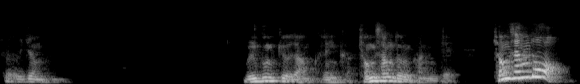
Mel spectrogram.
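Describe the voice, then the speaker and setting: Middle-aged guy teaching scripture, high voice, repeats words, echoey muffled room. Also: big pitch swings, normal speed. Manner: repeats key words, hesitant restarts, musing explanations. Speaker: Won Buddhist minister teaching scripture. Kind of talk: online scripture lecture. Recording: echoey room, dull lo-fi sound.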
